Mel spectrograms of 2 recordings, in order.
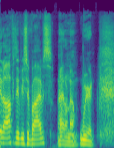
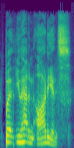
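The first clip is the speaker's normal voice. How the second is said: ordinary delivery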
